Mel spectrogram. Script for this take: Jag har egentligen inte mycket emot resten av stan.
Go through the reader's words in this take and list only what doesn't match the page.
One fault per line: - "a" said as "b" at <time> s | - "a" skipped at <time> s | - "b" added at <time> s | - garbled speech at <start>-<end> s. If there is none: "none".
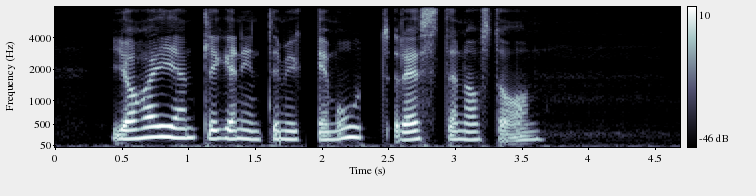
none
